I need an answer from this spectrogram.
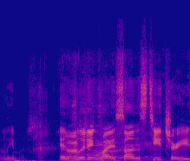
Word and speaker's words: Lemus: Well, that is the way it's supposed to be pronounced, but everybody I've met whose name is Lemus pronounces it Lemus, including my son's teacher.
